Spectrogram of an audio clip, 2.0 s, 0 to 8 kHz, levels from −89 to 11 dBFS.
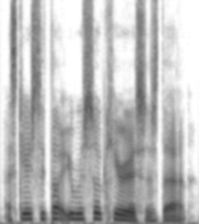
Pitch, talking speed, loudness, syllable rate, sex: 170 Hz, 270 wpm, -15 LUFS, 7.2 syllables/s, male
